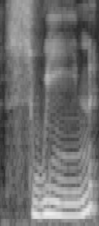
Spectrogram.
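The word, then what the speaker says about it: swīn: they would have used the word swine which would have been pronounced Sween you would have had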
